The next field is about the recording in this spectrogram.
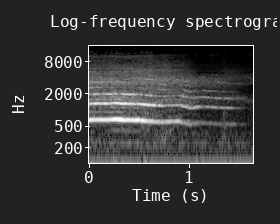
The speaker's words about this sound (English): But a woman, yeah. Listen to the mic. A woman's shrill scream.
